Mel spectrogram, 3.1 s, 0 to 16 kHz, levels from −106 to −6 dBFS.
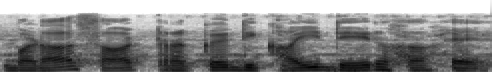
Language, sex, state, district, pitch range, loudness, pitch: Hindi, male, Haryana, Charkhi Dadri, 115-130 Hz, -14 LUFS, 120 Hz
